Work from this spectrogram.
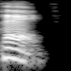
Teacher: And so jape is a Portuguese word that that explains the difference between the pronunciation that we see up there on the right, jape with an H, and the spelling, which starts with an R. And so in Portuguese, the R sounds like an English H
